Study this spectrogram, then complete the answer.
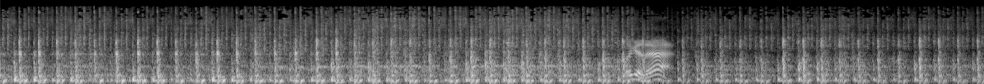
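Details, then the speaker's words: JLG 40H diesel man lift being fuel-primed after long sitting: short starter bursts about one a second, catching just enough to kick the starter out then stalling, finally settling into a rough, lumpy diesel run; starter thought fine once fuel is primed. "e it catches just enough to kick the starter out but then it stalls out again so I think once we have this thing actually fuel primed through it and it's reliably starting every time I don't think we're going to have a starter issue so just quick short trips on the starter button seems to be the best"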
